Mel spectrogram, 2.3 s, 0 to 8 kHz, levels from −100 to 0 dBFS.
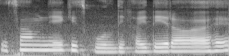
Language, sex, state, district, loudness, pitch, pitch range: Hindi, female, Uttar Pradesh, Saharanpur, -14 LUFS, 180 Hz, 170-225 Hz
